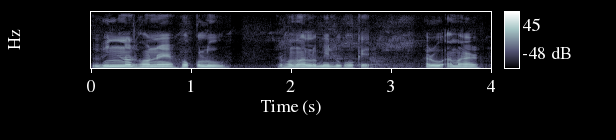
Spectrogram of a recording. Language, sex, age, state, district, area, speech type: Assamese, male, 45-60, Assam, Charaideo, rural, spontaneous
